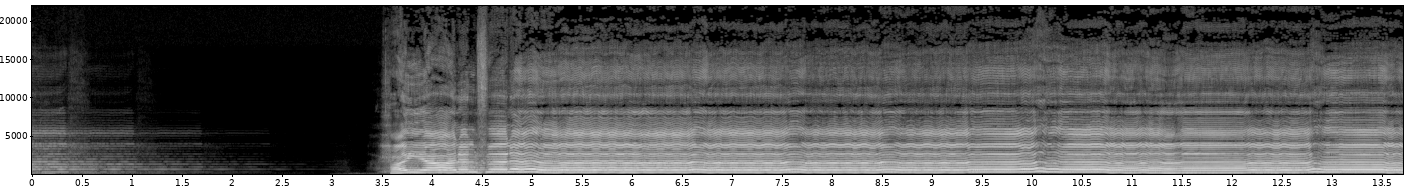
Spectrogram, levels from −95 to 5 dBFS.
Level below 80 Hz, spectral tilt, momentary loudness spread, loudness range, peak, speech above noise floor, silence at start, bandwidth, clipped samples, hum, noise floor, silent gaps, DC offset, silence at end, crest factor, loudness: -70 dBFS; -0.5 dB/octave; 3 LU; 5 LU; -2 dBFS; 64 dB; 0 s; over 20 kHz; under 0.1%; none; -79 dBFS; none; under 0.1%; 0 s; 14 dB; -15 LUFS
